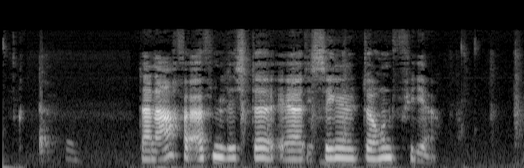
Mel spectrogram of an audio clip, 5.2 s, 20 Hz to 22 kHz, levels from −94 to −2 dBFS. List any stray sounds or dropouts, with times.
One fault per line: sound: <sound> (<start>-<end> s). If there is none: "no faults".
sound: cough (0.4-0.8 s)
